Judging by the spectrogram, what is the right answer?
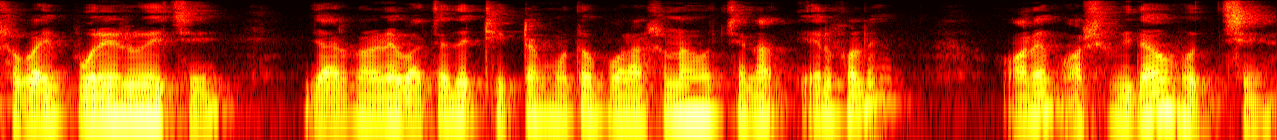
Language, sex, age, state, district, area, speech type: Bengali, male, 18-30, West Bengal, Jalpaiguri, rural, spontaneous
